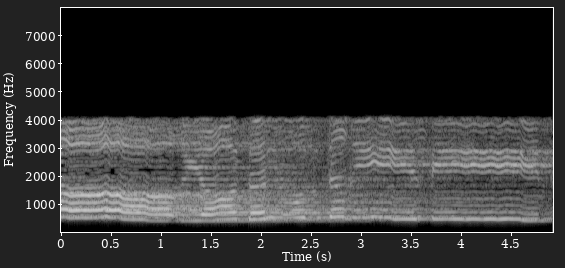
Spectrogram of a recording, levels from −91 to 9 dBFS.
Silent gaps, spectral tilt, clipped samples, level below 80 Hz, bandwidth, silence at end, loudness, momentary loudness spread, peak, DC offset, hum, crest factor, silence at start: none; -0.5 dB/octave; under 0.1%; under -90 dBFS; 4.3 kHz; 0 s; -20 LUFS; 10 LU; -4 dBFS; under 0.1%; none; 16 dB; 0 s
